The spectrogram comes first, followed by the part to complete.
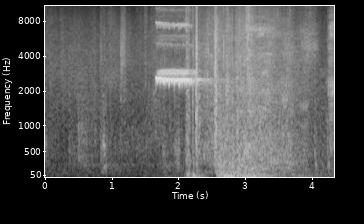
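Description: A whistle gives one short steady blast about one and a half seconds in. As it ends, a wrestler is slammed onto the mat with a heavy, low thud that rumbles and fades over about a second.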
